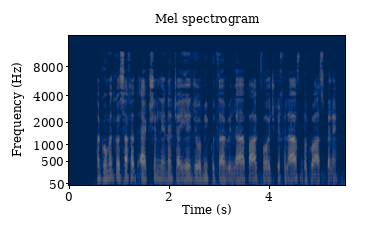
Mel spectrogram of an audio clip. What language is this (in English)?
Urdu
